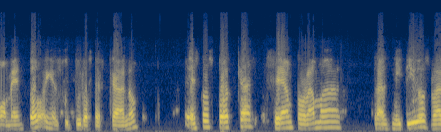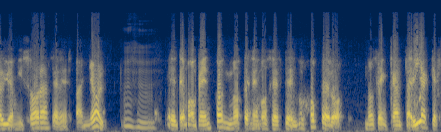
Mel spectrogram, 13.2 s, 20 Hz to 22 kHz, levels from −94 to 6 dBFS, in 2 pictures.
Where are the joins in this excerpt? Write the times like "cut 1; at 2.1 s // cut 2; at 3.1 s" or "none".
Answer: cut 1; at 6.5 s

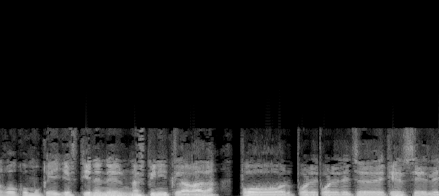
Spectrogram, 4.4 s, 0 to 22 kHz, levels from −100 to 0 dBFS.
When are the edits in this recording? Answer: cut 1; at 1.7 s // cut 2; at 2.3 s // cut 3; at 3.2 s

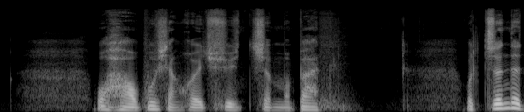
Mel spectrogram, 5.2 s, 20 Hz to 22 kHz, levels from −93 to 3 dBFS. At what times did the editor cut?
none

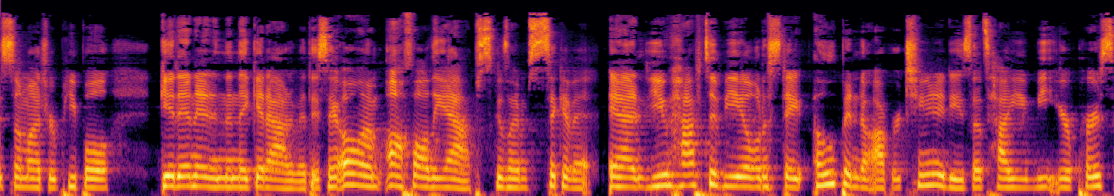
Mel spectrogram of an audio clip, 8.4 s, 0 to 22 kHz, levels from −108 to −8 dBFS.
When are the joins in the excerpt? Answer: cut 1; at 4.5 s

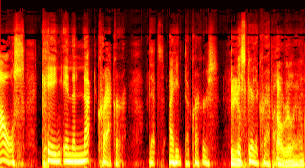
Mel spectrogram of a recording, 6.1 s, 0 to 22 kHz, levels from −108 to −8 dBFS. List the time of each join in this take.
cut 1; at 3.0 s

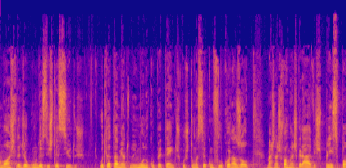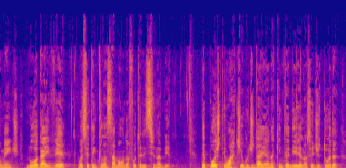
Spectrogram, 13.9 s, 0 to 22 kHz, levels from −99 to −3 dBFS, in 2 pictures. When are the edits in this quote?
cut 1; at 7.4 s

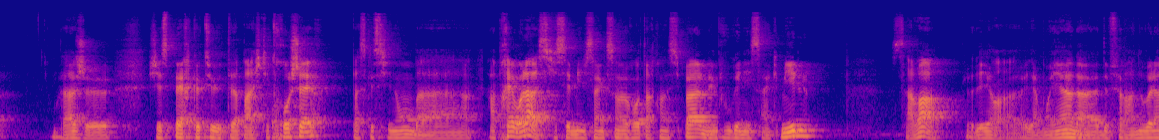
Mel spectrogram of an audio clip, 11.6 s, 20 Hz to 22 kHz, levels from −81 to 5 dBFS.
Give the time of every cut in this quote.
cut 1; at 2.7 s // cut 2; at 4.8 s // cut 3; at 6.5 s // cut 4; at 7.2 s

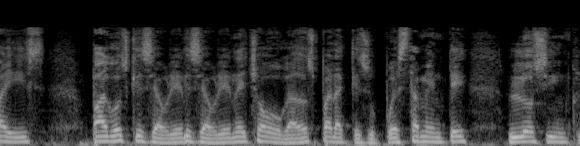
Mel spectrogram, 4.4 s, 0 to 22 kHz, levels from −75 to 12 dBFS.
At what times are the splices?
cut 1; at 1.4 s

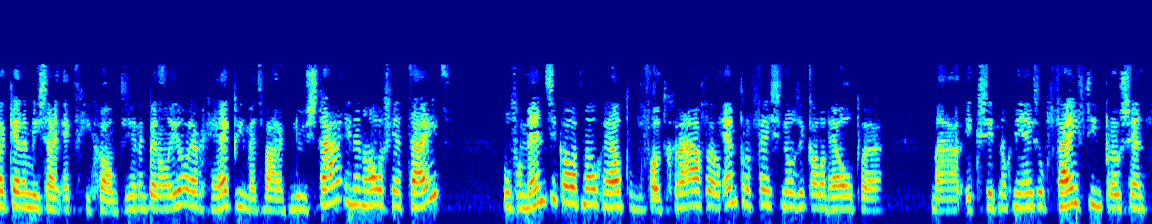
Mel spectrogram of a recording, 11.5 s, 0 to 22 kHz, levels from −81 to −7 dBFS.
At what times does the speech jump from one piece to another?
cut 1; at 7.2 s // cut 2; at 8.3 s

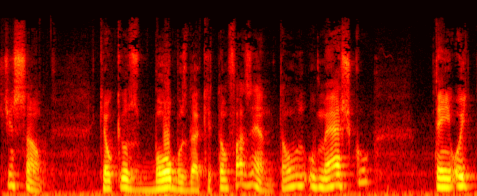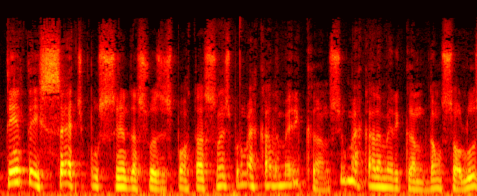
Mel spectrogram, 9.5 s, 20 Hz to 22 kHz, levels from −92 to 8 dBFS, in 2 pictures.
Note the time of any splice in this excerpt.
none

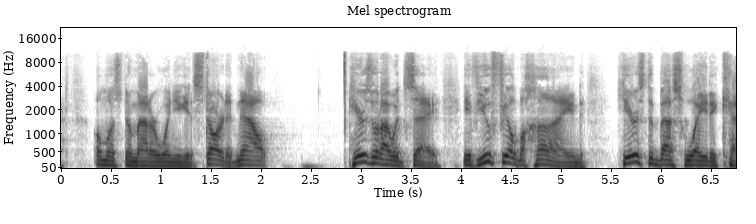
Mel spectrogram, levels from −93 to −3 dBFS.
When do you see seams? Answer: none

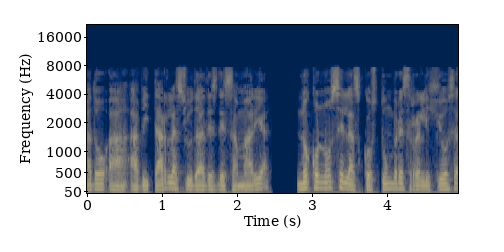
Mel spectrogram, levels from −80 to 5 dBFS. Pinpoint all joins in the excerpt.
none

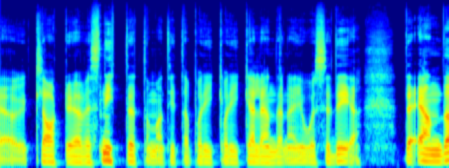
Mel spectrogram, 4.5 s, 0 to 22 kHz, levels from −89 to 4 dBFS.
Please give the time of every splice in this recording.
cut 1; at 2.2 s

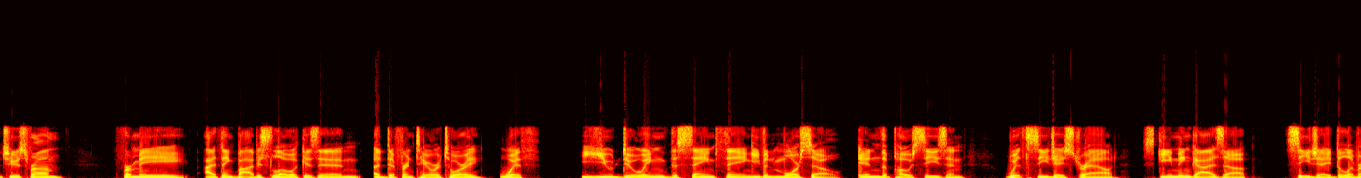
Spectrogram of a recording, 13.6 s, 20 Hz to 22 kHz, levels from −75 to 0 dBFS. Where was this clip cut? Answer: cut 1; at 4.9 s

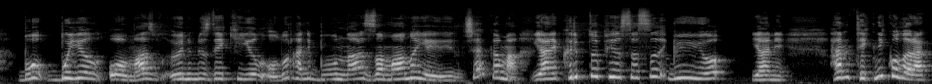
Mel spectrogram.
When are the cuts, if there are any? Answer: cut 1; at 6.7 s

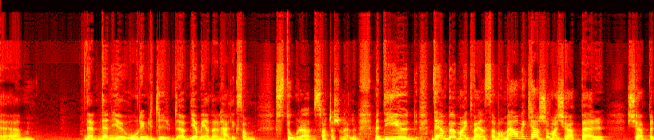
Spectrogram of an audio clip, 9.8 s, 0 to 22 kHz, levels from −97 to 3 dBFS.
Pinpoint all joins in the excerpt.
none

